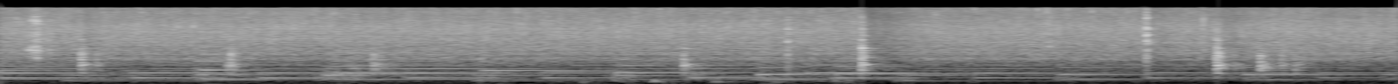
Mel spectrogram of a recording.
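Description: Diced vegetables sizzling in oil in a frying pan as cooked rice is spooned in on top, with a dozen or so sharp clicks of a metal spoon knocking against the steel saucepan. Soft background music plays underneath.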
